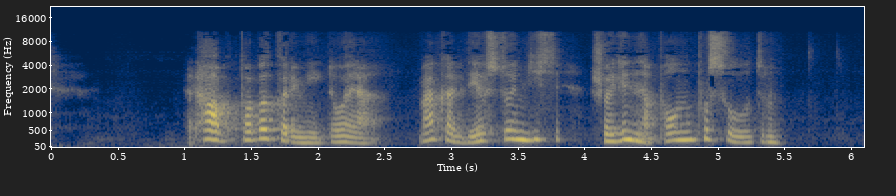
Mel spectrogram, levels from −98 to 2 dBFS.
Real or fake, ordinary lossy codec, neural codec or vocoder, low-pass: fake; MP3, 48 kbps; codec, 16 kHz in and 24 kHz out, 0.6 kbps, FocalCodec, streaming, 4096 codes; 10.8 kHz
